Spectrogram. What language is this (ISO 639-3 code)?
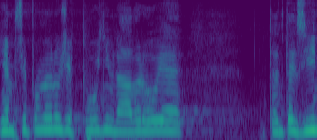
ces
